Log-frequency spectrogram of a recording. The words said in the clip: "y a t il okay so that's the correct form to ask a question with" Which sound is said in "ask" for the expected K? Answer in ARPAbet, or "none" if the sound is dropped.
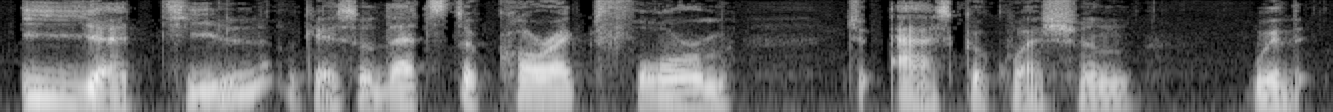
K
